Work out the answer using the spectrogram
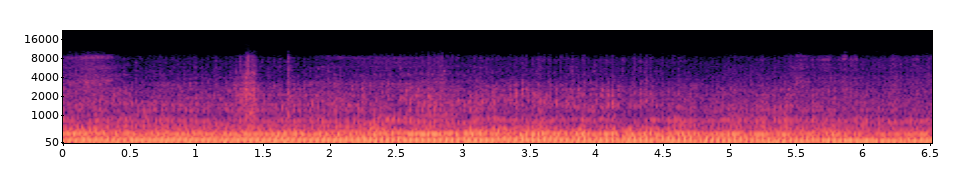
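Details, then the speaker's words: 2012 Fiat Abarth at idle: rough, lumpy idle with the rumble breaking rhythm, a bad misfire; coil packs were replaced earlier, and the cause is suspected but not confirmed. "alright guys so I was a car starting up it's so I'm pretty good with you know the misfire it's terrible"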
